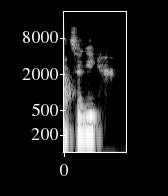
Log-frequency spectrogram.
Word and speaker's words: Kintsugi: Kintsugi? I think so. Yeah. Kintsugi.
